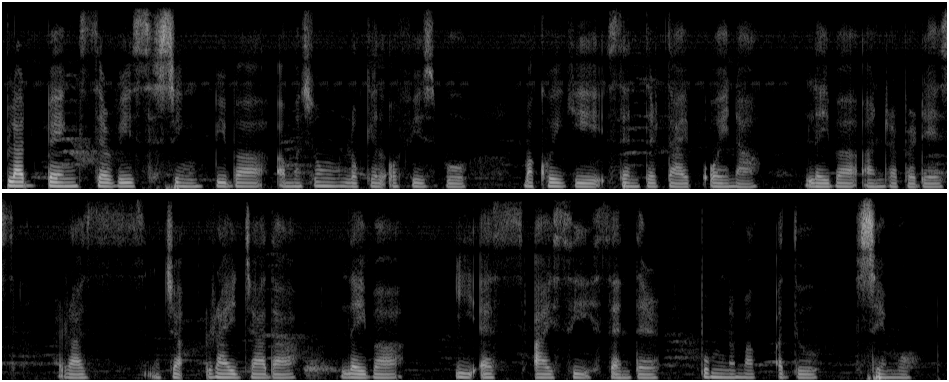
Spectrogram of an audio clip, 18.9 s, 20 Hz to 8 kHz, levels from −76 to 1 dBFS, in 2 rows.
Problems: background conversations at intervals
